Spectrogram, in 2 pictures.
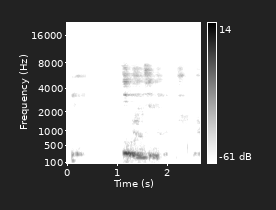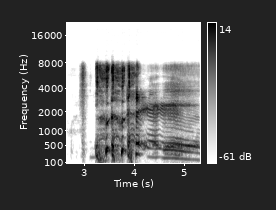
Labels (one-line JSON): {"expert_labels": [{"quality": "good", "cough_type": "dry", "dyspnea": false, "wheezing": false, "stridor": false, "choking": true, "congestion": false, "nothing": false, "diagnosis": "lower respiratory tract infection", "severity": "severe"}]}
